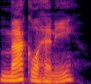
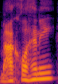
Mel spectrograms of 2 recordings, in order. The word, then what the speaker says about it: McElhenney: The other thing I want to talk about at Ubisoft was Rob McElhenney, or I thought his name was Rob McElhenney, but he pronounced it McElhenney.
